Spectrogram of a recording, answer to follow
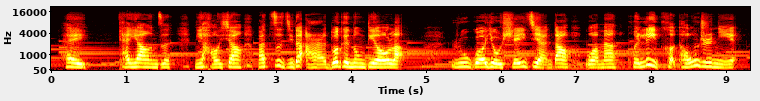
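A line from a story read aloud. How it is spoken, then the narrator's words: Mocking smirk. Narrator (Chinese): 坐在写字台后面的男人一脸坏笑地对没有耳朵的兔子说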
